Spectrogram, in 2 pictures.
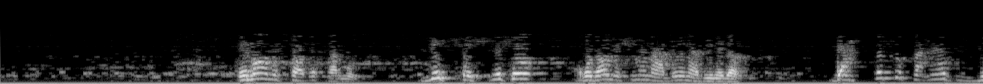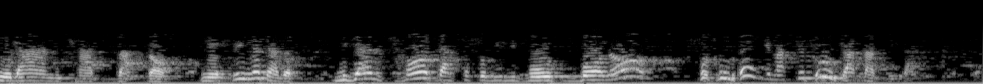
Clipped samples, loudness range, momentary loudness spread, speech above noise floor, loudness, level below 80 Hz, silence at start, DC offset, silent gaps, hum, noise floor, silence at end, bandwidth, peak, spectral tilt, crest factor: under 0.1%; 4 LU; 19 LU; 25 dB; -18 LUFS; -40 dBFS; 0.1 s; 6%; none; none; -42 dBFS; 0 s; 4.3 kHz; -2 dBFS; -11.5 dB/octave; 18 dB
